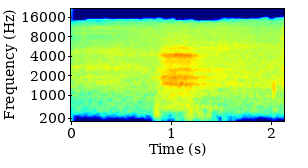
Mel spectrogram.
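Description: Small woodland stream flowing over stones, a steady rushing hiss, with a brief louder rustling noise just under a second in.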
